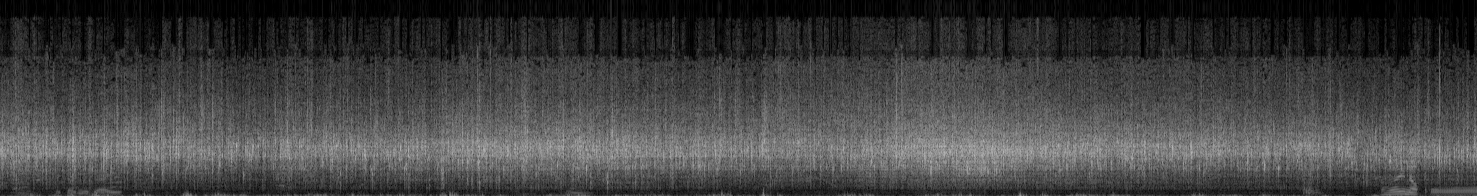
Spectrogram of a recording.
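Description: Lumpiang kangkong, water spinach spring rolls, sizzle loudly in hot oil in a continuous crackling hiss, with occasional stirring clinks as someone talks over the frying.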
